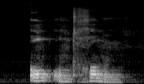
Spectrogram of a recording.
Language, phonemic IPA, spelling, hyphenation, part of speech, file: Dutch, /ˌɔn.ɔntˈxɔ.nə(n)/, onontgonnen, on‧ont‧gon‧nen, adjective, Nl-onontgonnen.ogg
- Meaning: undeveloped, uncultivated (of land, natural resources)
